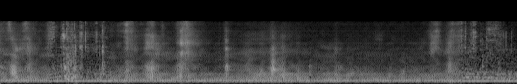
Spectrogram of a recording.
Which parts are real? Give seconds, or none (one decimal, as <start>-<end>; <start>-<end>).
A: 0.5-1.1; 4.6-5.2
